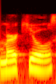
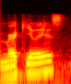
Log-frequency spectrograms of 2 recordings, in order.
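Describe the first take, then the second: First: It does not sound like Hercules with M. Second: It sounds like Hercules starting with M. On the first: The speaker calls it wrong. "It's not Mercules" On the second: The speaker calls it right. "It's like Hercules, but with an M"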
